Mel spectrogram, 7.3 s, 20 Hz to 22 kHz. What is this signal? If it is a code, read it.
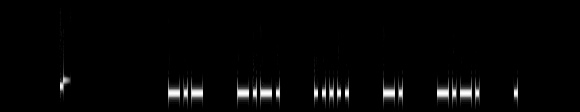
Morse code, heard as a keyed tone, about 25 wpm, spaced as for 14 wpm, 700 Hz. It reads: KC5NCE
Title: USA Call Signs - 6 Characters - 3x Character Spacing - 25wpm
